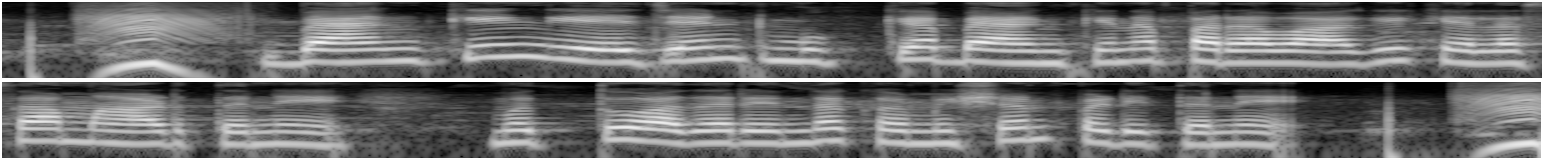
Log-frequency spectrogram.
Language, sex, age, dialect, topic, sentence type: Kannada, female, 18-24, Mysore Kannada, banking, statement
